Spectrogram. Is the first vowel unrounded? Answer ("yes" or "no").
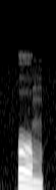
no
